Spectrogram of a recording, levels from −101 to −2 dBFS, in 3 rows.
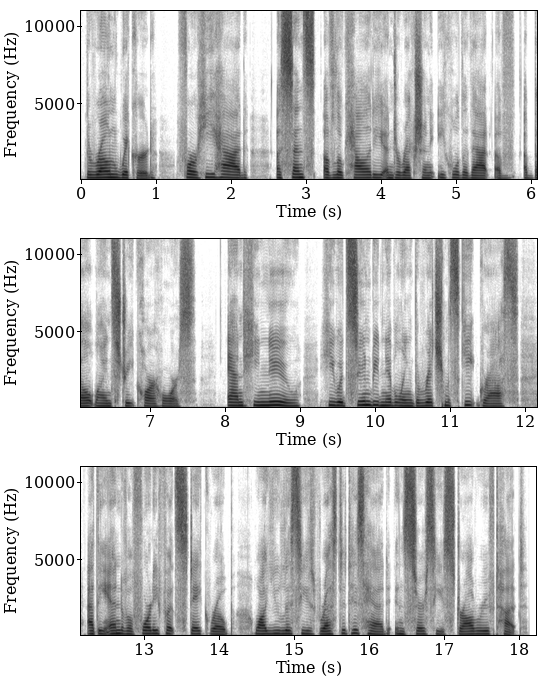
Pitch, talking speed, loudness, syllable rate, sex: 185 Hz, 175 wpm, -19 LUFS, 4.7 syllables/s, female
